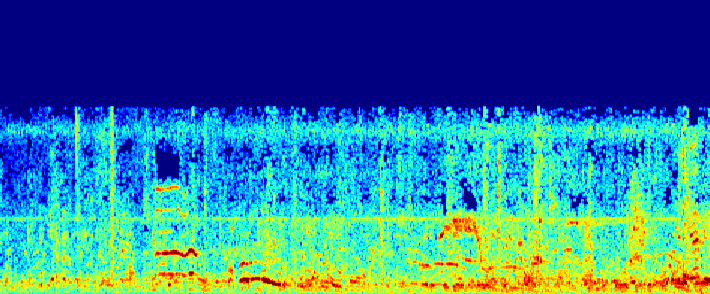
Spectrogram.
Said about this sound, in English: And I'll tell you, nobody loves it more than this Washington County crowd that I have to my left. They're making plenty of noise, making sure that their girls know that they're here in support of them and loving the fact that they just took the lead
